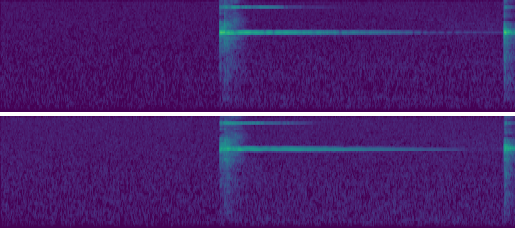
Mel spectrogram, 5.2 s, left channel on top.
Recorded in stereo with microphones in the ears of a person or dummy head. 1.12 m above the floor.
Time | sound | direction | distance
2.2 | a chime | 30° left (ahead or behind) | 1.3 m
